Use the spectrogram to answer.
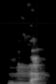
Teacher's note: The sound is made by putting your tongue either between your teeth or very close behind with a slight gap. The and then we let our vocal cords engage.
